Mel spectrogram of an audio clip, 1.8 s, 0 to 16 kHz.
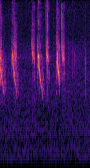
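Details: Sparrows coming to be fed at a Tenmangu shrine, recorded 1 October 2020; a quick series of short, sharp, high chirps, about six notes in under 1.5 seconds, over low background hum.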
